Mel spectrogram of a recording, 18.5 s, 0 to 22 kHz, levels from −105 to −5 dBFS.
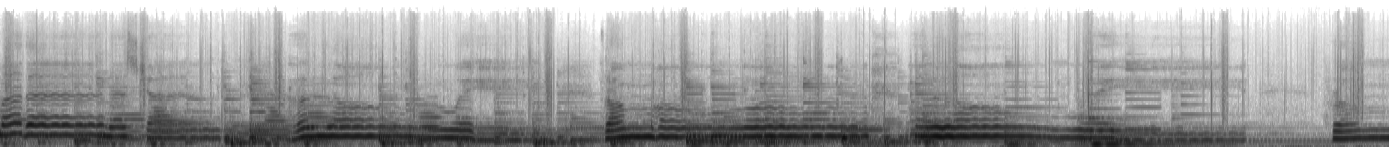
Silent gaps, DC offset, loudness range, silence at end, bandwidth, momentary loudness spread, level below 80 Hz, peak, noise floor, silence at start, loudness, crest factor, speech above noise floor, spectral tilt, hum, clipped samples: none; under 0.1%; 7 LU; 0 s; 8.4 kHz; 11 LU; -34 dBFS; -8 dBFS; -44 dBFS; 0 s; -23 LUFS; 14 dB; 23 dB; -9.5 dB/octave; none; under 0.1%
